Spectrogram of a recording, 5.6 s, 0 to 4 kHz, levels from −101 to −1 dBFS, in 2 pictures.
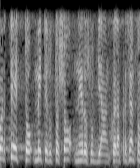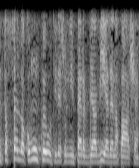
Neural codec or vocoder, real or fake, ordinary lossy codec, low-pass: none; real; none; 3.6 kHz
